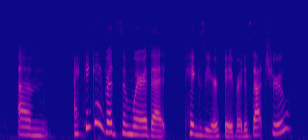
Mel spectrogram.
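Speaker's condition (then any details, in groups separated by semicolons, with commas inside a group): No condition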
